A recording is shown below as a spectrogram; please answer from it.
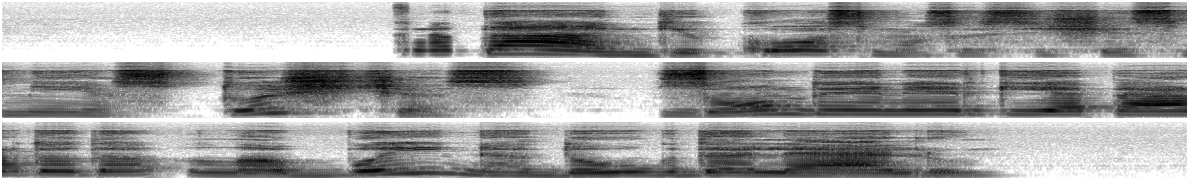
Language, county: Lithuanian, Telšiai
